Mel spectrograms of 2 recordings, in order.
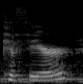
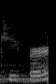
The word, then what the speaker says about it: kefir: It's actually pronounced kefir, but it just comes more naturally to me to call it water kefir, and some people call it that.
